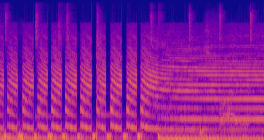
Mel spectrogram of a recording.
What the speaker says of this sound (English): I was still dropping air horns.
